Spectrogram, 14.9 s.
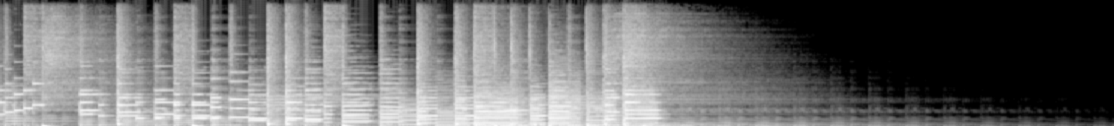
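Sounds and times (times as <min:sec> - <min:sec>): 
vintage tines electric piano: 0:00.0 - 0:09.8.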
